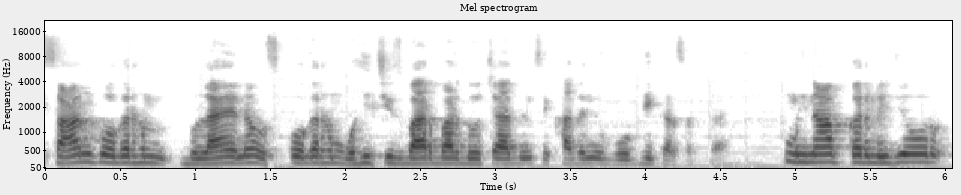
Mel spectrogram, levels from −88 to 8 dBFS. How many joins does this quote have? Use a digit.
1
